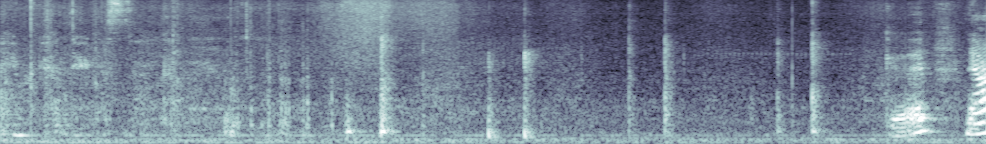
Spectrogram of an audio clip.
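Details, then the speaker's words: Abdominal percussion moving up toward the ribs to locate the liver span: soft, irregular finger taps with room noise, giving a normal hollow percussion note that changes in sound near the liver edge. "okay changeing sound here and then we're going to have one more in just a second I'm going to come down listen for the change up here that was quick okay"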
